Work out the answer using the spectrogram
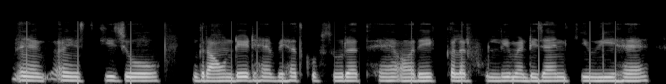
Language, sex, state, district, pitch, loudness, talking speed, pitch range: Hindi, female, Bihar, Jahanabad, 170 Hz, -18 LUFS, 145 wpm, 165-175 Hz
